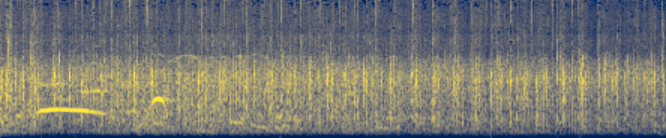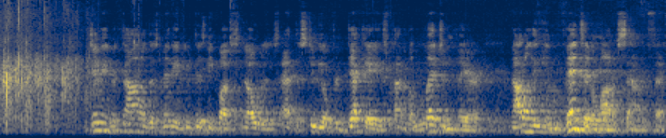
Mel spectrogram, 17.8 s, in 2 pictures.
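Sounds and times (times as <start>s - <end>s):
audience applause: 0.0s - 10.1s
speech: 10.8s - 17.7s.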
